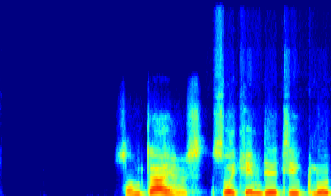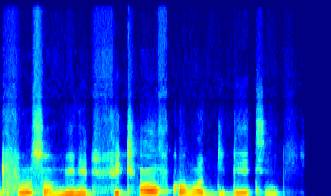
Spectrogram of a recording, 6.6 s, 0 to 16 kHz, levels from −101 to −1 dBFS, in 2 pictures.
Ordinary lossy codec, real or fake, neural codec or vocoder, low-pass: Opus, 16 kbps; fake; codec, 44.1 kHz, 3.4 kbps, Pupu-Codec; 14.4 kHz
